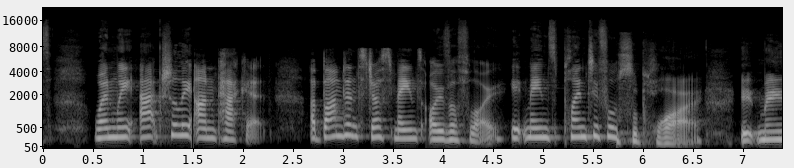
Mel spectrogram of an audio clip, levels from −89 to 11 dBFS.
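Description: From 1.48 s, just after "when we actually", the recording likely switched its input to a poorer device. A 20 ms gap marks the switch, then a narrower band comes through, so the speech turns dull and boxy, with faint new background noise and no change in level, until 3.85 s.

After "means plentiful", at 5.74 s, a section at the wrong speed begins, likely from playback against the wrong clock. It runs at 0.724 times its recorded speed to the end, dropping pitch by roughly five semitones, so the speech sounds deep, dragged and slow.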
